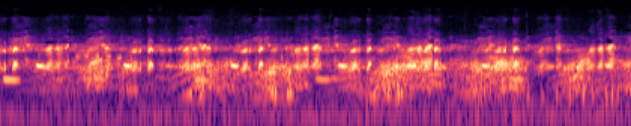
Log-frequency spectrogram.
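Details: Chorus of many frogs, continuous raspy croaking with brief whistled notes woven through, loudness rising and dipping in waves about once a second, nothing else audible.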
